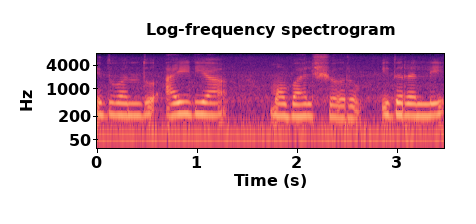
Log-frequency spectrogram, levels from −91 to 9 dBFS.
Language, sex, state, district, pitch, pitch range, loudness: Kannada, female, Karnataka, Dakshina Kannada, 215 Hz, 205-225 Hz, -16 LUFS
